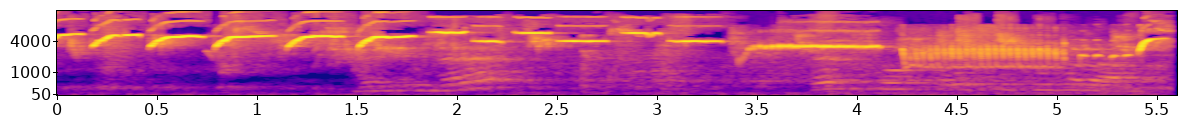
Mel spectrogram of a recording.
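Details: Russian song canary bred for singing delivers a series of repeated rising whistled sweeps, then lower descending notes, a long steady whistle and a buzzy rolling trill to close.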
